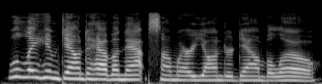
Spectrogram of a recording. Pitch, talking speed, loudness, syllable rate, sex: 225 Hz, 225 wpm, -17 LUFS, 5.6 syllables/s, female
